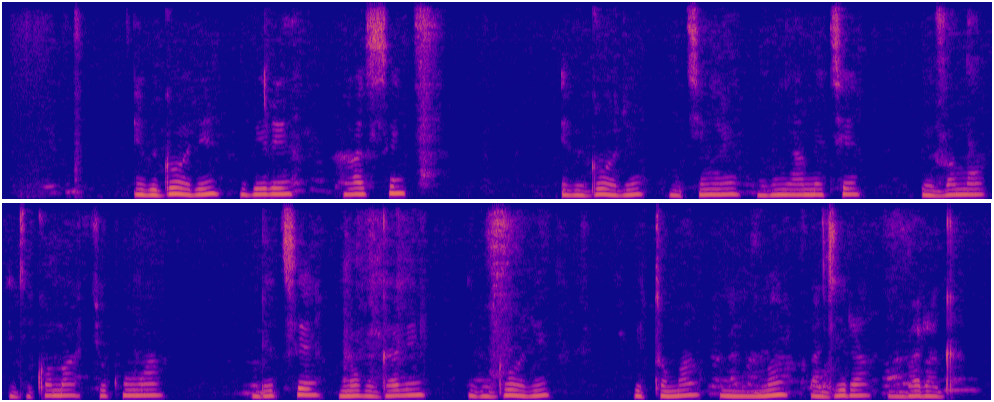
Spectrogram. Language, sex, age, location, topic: Kinyarwanda, female, 18-24, Nyagatare, agriculture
